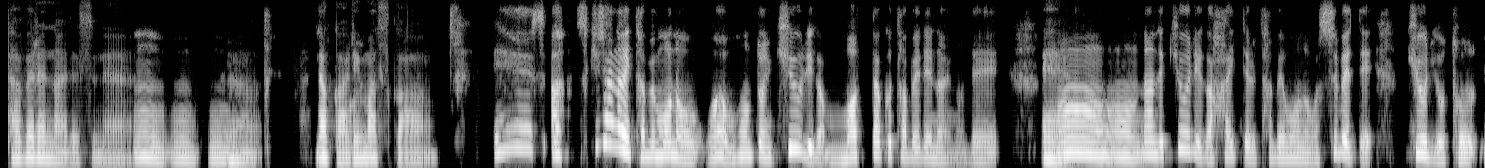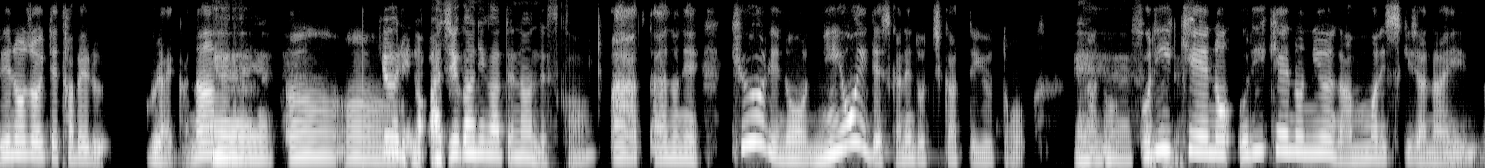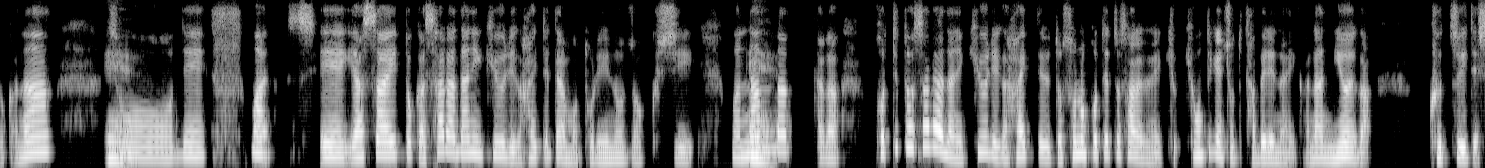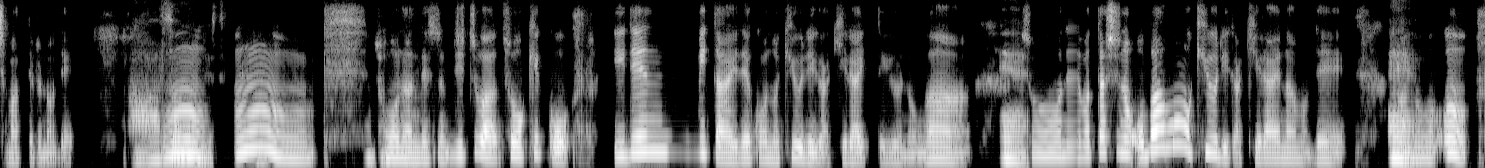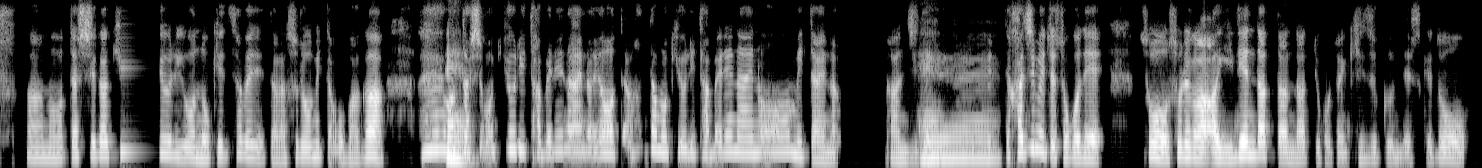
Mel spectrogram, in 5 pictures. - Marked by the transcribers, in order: tapping; distorted speech; other background noise
- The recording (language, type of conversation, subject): Japanese, unstructured, 苦手な食べ物について、どう思いますか？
